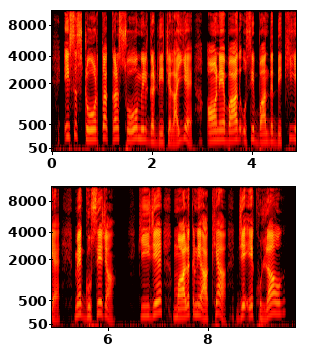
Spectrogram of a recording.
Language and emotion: Dogri, angry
